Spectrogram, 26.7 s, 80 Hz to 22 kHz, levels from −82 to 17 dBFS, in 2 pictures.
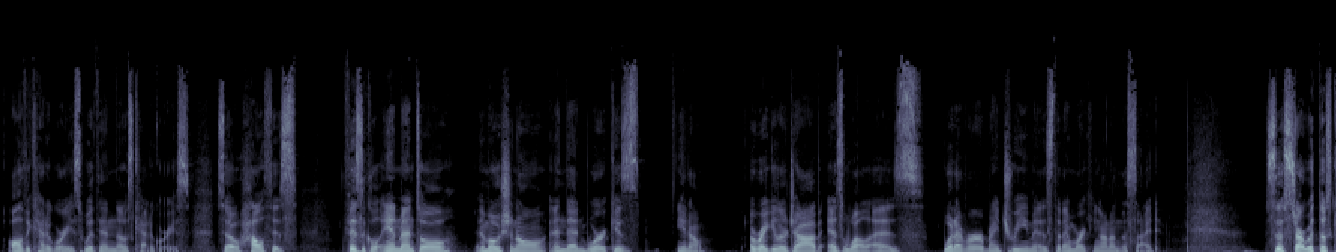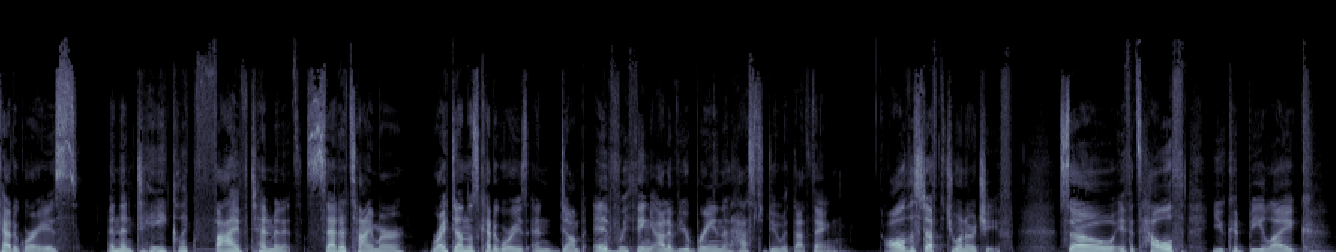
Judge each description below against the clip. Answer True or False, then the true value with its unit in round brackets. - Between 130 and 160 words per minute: False (190 wpm)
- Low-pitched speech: False (180 Hz)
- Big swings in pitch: False (3.1 semitones)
